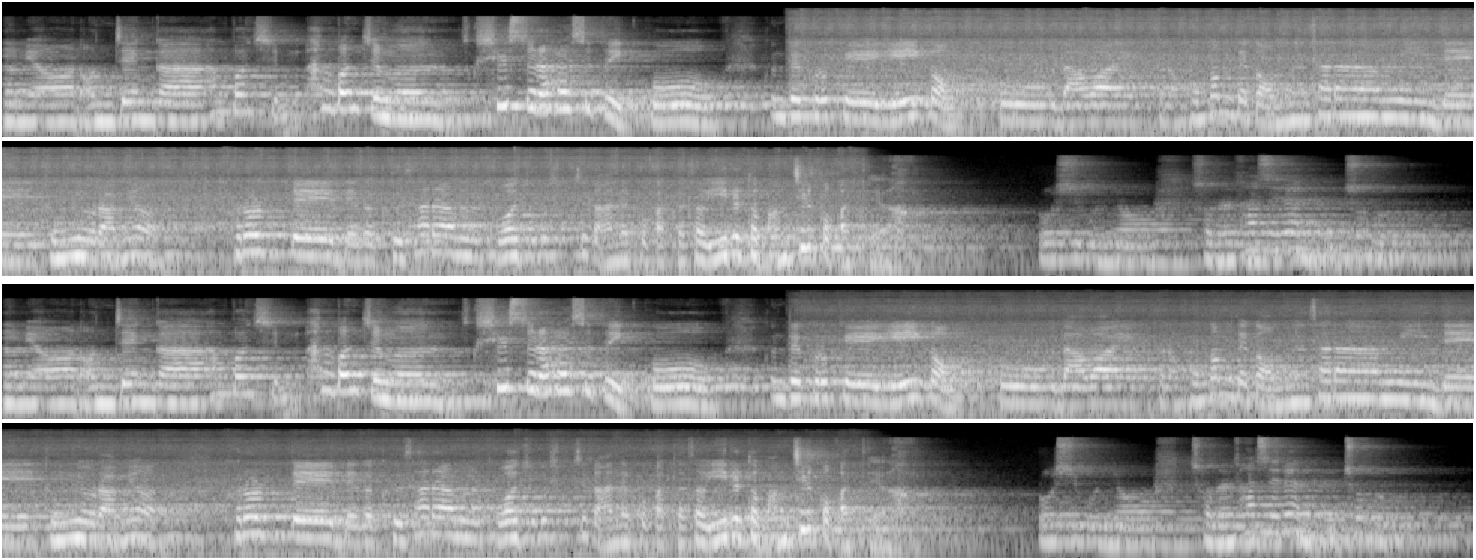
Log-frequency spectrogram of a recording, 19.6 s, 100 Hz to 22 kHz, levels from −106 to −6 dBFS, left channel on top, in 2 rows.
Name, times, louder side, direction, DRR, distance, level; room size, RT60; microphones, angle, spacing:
voice 1, 0.0-15.9, equal, ahead, 6 dB, 0.4 m, -21 dB
sound 1, 5.2-15.6, left 2 dB, 75° left, 0.9 m, -31 dB
voice 2, 16.7-19.2, right 1 dB, 85° right, 1 dB, 2.0 m, -28 dB
16.0 x 8.2 x 4.6 m, 2.1 s
head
